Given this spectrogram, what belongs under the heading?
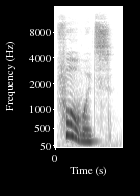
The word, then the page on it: forwards: British English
